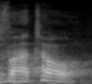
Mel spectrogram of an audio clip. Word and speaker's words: Watteau: The artist most associated with the word Rococo is Watteau. I'm using the Flemish pronunciation because he was actually a Fleming, and he was very much influenced by Rubens.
